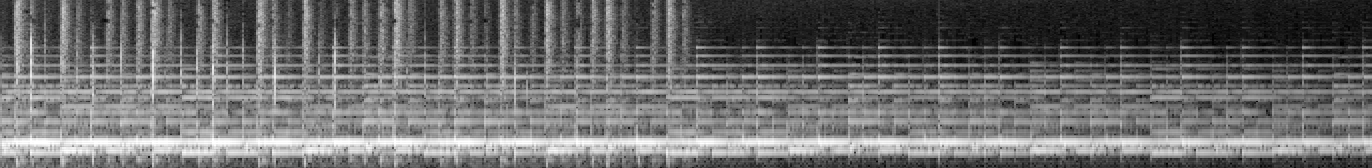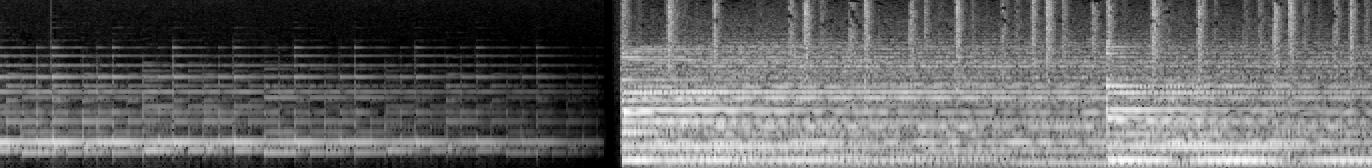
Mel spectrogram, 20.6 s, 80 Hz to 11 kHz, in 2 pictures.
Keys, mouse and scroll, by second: 0.0 right click, 1.2 click, 2.7 middle click, 3.7 middle click, 4.9 click, 8.3 right click, 8.7 shift+middle click, 10.5 click, 12.2 right click, 13.4 click, 14.7 right click, 15.9 click, 17.3 middle click, 18.9 middle click, 20.3 right click.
